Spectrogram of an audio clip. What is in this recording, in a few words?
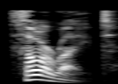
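"thorite", British English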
